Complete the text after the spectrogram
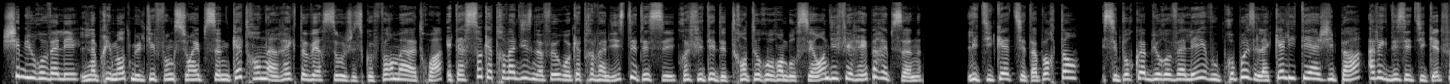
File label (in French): spots radio; BUREAU VALLEE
